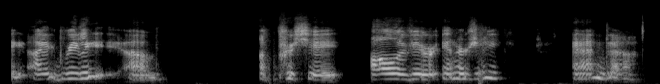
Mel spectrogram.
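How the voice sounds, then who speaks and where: With a high pitch and a bright, sharp tone, a woman speaks very slowly with lively intonation. Long, frequent pauses break up her speech. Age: 80s+. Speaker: stroke survivor, support group member. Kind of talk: support group sharing. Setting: video call.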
